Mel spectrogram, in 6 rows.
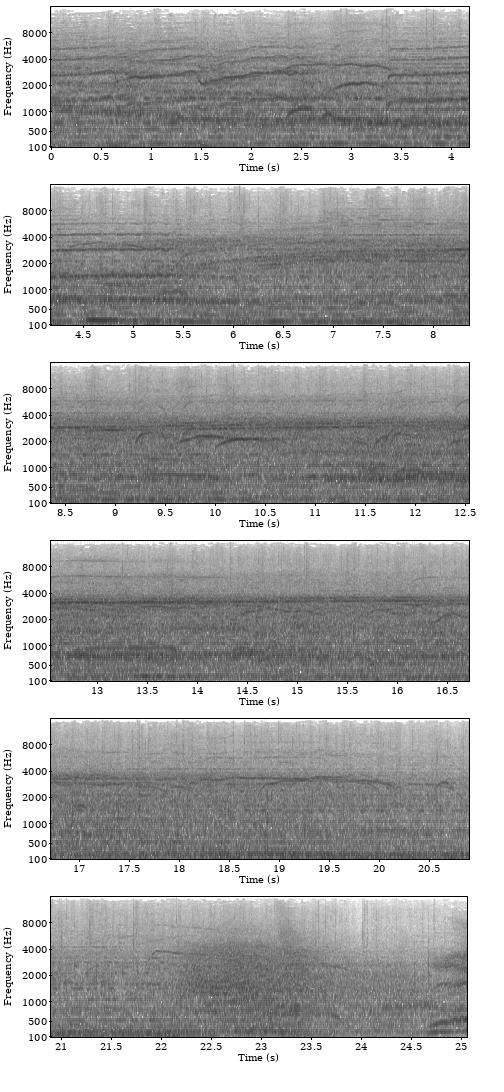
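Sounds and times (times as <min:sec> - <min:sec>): crowd cheering: 0:00.0 - 0:25.0
high whistles: 0:00.1 - 0:23.8
sustained low musical chord: 0:04.4 - 0:07.5.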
